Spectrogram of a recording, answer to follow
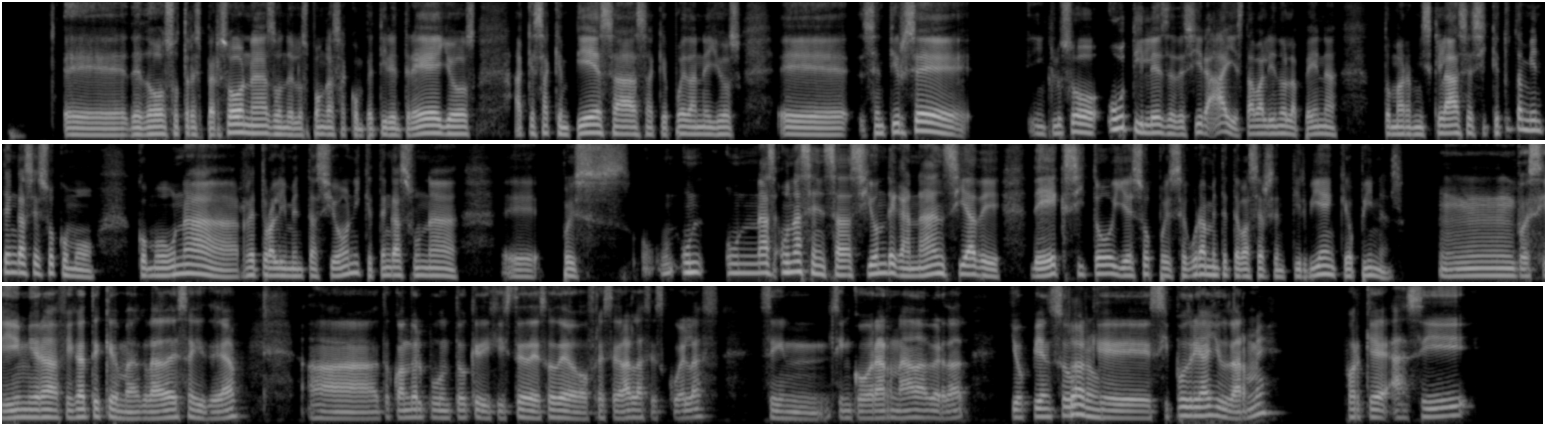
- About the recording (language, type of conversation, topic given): Spanish, advice, ¿Cómo puedo encontrarle sentido a mi trabajo diario si siento que no tiene propósito?
- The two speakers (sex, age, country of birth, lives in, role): male, 30-34, United States, Mexico, user; male, 55-59, Mexico, Mexico, advisor
- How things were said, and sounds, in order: none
